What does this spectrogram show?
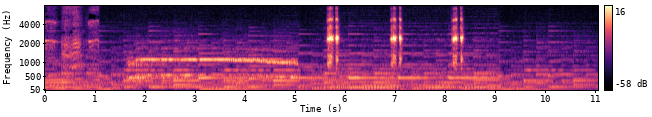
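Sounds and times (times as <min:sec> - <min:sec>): background music: 0:00.0 - 0:11.0
animal calls: 0:05.6 - 0:05.9, 0:06.9 - 0:07.2, 0:08.1 - 0:08.4.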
